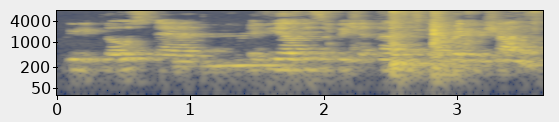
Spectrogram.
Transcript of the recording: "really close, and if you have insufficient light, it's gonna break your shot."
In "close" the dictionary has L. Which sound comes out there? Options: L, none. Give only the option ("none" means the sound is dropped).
L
